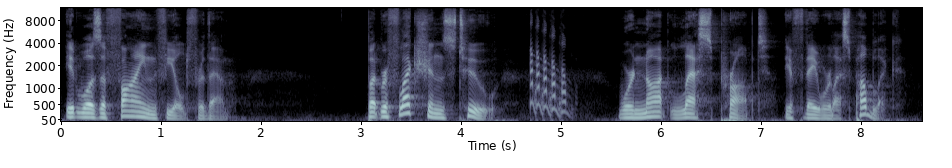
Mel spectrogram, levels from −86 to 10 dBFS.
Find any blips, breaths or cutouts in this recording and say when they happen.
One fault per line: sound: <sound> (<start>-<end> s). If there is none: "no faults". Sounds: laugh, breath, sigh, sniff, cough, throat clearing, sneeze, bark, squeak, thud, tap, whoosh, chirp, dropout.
sound: chirp (4.7-5.2 s)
